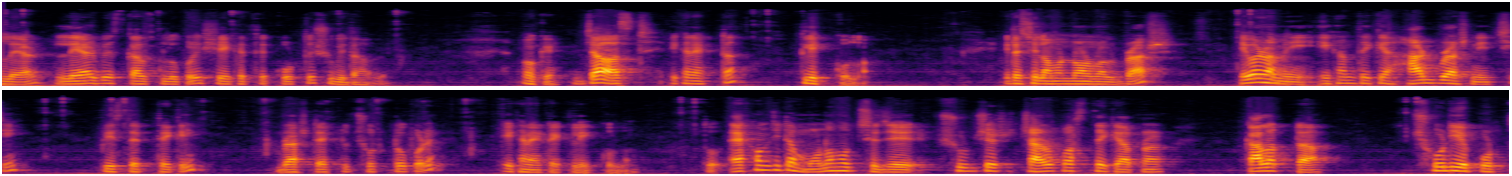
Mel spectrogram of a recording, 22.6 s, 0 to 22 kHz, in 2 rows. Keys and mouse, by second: 0.1 click, 1.3 alt+right click, 2.6 alt+right click, 5.7 click, 9.3 click, 11.7 click, 12.3 click, 12.9 alt+right click, 13.9 alt+right click, 14.6 alt+right click, 16.5 click, 19.2 ctrl+z, 21.9 click.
